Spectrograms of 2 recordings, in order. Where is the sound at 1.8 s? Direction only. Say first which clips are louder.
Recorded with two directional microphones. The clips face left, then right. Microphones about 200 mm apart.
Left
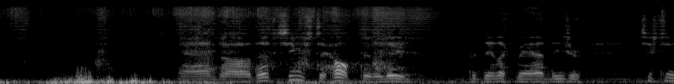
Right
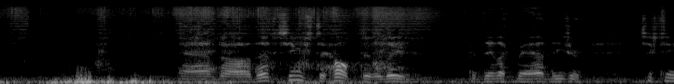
Right 1 dB; 25° right (ahead or behind).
